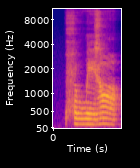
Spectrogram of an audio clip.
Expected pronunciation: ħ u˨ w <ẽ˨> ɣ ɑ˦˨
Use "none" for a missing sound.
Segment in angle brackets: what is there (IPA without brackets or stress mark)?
e˨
